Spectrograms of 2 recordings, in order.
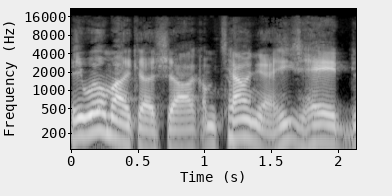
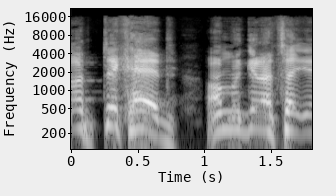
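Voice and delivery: put-on high-pitched, screaming, goading heckle; 9 semitones higher than usual. Retelling what another man kept screaming at someone, retelling a scream. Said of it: "He kept screaming like".

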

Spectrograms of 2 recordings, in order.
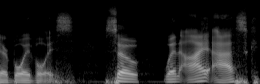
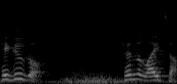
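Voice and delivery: high, soft hushed voice. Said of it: "So I would have to go".

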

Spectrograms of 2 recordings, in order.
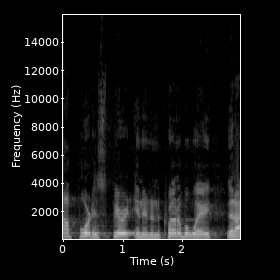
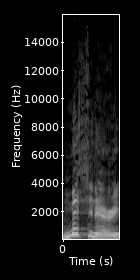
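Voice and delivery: loud exclamation, projected for the whole room. Retelling what a man in a bank said for everyone to hear; retelling a loud exclamation. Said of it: "as loud for everyone in the bank to hear".

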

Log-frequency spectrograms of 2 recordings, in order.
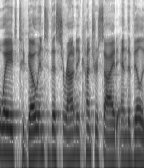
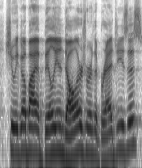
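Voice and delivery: ordinary delivery

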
